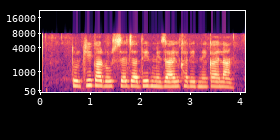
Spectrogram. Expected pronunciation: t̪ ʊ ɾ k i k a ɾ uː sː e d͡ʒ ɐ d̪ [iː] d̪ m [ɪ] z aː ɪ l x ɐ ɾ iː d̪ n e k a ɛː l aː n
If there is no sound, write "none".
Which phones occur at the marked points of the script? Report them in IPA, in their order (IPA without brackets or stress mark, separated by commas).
iː, ɪ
